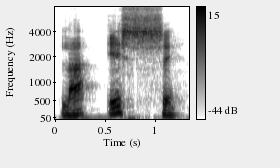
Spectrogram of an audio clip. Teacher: la S típica castellana, o sea, la apicoalveolar con la punta de la lengua contra los alveolos · Y creo que el otro factor, quizá de hecho el predominante, es la S típica castellana, o sea, la apicoalveolar con la punta de la lengua contra los alvéolos, la S. Esta S es acústicamente intermedia entre la S más general en las lenguas y el primer sonido de shu.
